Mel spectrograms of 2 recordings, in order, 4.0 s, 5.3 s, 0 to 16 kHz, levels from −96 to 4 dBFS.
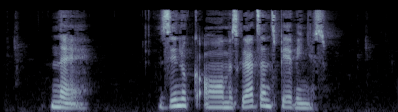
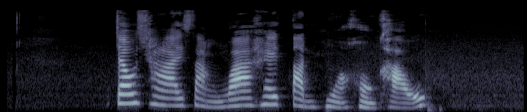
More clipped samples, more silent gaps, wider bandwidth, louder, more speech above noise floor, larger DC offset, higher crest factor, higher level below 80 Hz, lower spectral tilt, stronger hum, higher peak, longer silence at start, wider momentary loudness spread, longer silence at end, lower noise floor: neither; neither; about the same, 12 kHz vs 11.5 kHz; first, -26 LUFS vs -33 LUFS; first, 51 dB vs 41 dB; neither; about the same, 26 dB vs 22 dB; first, -70 dBFS vs -80 dBFS; second, -2 dB/octave vs -4 dB/octave; neither; first, -4 dBFS vs -12 dBFS; second, 0.5 s vs 1.15 s; about the same, 11 LU vs 13 LU; second, 0.7 s vs 0.95 s; first, -79 dBFS vs -74 dBFS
